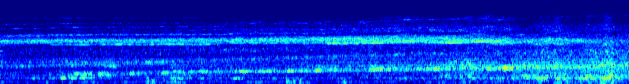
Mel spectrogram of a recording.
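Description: Singapore MRT train running between stations, heard from inside the carriage: a steady rumble with a high whine and a lower tone that slowly rises in pitch, getting a little louder toward the end.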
